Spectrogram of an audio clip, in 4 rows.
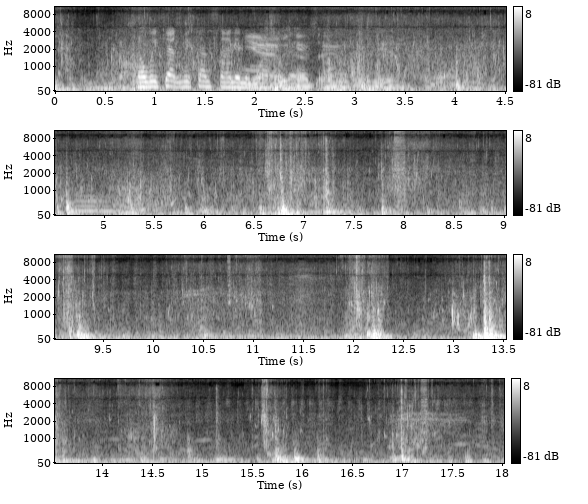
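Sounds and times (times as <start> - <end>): oars splashing in water: 0.0 - 18.0.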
